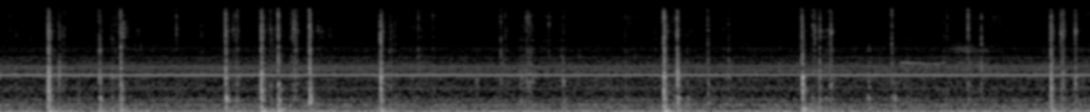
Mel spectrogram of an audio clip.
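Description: Computer keyboard typing: scattered, irregular keystrokes with a long pause in the middle, soft against a faint steady high whine.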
